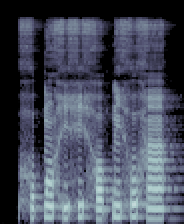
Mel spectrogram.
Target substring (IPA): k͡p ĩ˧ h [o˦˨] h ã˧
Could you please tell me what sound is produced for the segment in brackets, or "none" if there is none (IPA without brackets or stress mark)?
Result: o˦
